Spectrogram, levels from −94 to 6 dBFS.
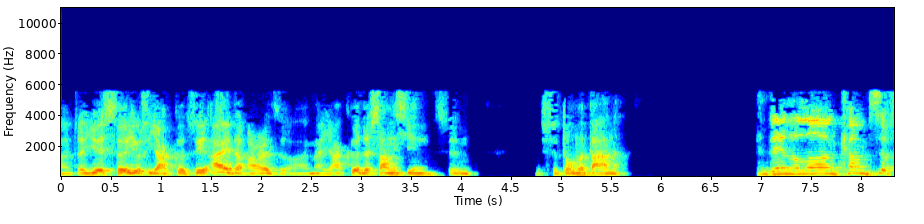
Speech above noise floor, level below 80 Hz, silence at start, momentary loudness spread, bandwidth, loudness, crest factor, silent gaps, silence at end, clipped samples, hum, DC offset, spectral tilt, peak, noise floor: over 68 dB; -68 dBFS; 0 s; 10 LU; 5.8 kHz; -22 LUFS; 16 dB; 4.49-4.74 s, 5.91-6.94 s; 0 s; under 0.1%; none; under 0.1%; -10 dB/octave; -8 dBFS; under -90 dBFS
